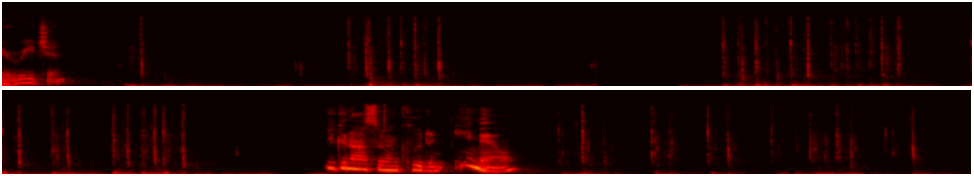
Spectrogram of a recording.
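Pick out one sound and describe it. Keys on a computer keyboard click in quick bursts of typing.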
